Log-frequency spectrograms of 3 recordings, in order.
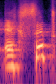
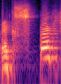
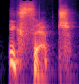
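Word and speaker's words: except: without অথবা এক্সেপ্ট ওকে উচ্চারণ এক্সেপ্ট করি উচ্চারণটা না বা এক্সপেক্ট না এক্সেপ্ট তাহলে উইদাউট অথবা এক্সেপ্ট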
